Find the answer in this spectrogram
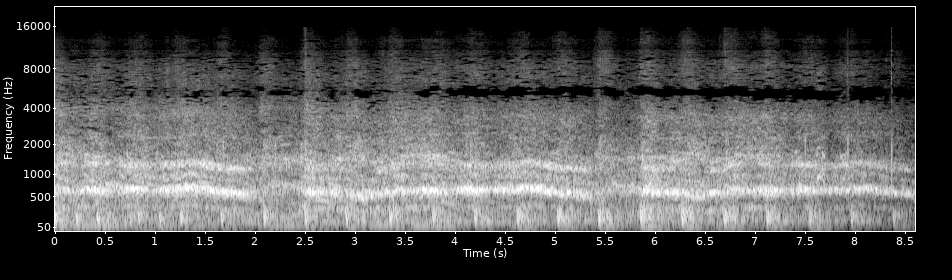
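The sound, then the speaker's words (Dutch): A large football crowd chants the name of footballer Andries Noppert over and over in a steady, rhythmic unison, the loud massed voices filling the space with a continuous stadium roar and no other talk. “Nou, de eerste keer was het nog bij Coed Eagles dat dat publiek ging schrijven.”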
